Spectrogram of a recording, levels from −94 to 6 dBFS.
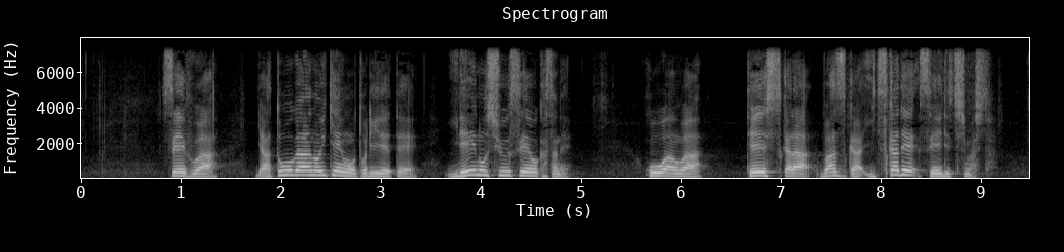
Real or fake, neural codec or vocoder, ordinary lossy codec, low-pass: real; none; none; 7.2 kHz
